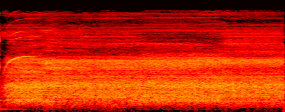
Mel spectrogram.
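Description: Built-in electric air pump of an Intex Dura-Beam air mattress switching on and running in deflate mode, sucking the air out of the mattress. It is a steady fan whir with a whine that rises quickly as the motor spins up at the start, then holds level.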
